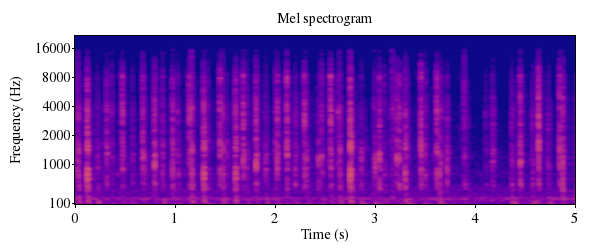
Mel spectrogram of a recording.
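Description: Fingertips of both hands type quickly on a white full-size plastic MSI mechanical keyboard with hollow keys. About 35 sharp, bright clicks and clacks come in a steady, uneven stream, each dying away almost instantly over a faint low hum.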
